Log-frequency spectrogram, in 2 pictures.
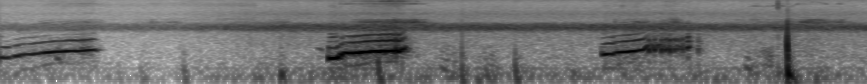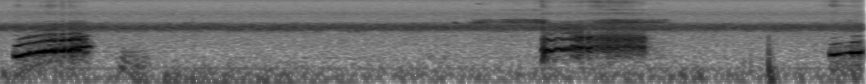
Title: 💤 😴 Indy Snoring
